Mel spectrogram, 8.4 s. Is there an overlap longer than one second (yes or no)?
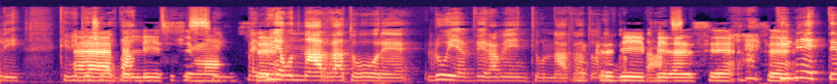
yes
